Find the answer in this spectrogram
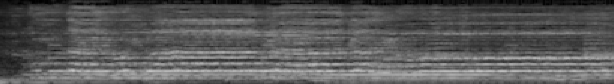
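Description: A mixed-voice vocal ensemble singing in sustained close harmony. The voices come in together right at the start and swell over the first second or so.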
